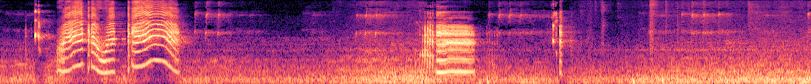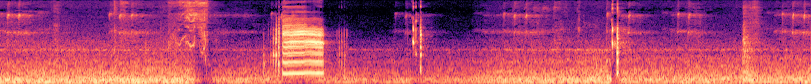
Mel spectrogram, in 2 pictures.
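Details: Pet parrot chatting with its owner in a room: a few loud, grating, wavering voiced bursts spaced several seconds apart, plus clicks and low background music and noise.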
